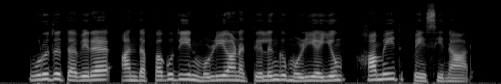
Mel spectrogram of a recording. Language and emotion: Tamil, neutral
